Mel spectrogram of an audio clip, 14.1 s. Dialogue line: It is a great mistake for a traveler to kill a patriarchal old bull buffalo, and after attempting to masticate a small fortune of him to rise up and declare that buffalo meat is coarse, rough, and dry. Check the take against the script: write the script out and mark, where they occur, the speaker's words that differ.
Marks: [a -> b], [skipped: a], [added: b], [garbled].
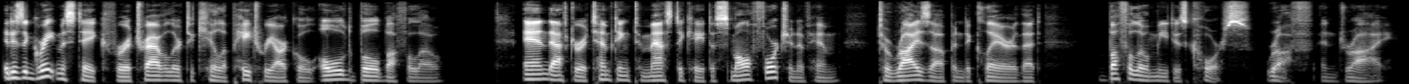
It is a great mistake for a traveler to kill a patriarchal old bull buffalo, and after attempting to masticate a small fortune of him to rise up and declare that buffalo meat is coarse, rough, and dry.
